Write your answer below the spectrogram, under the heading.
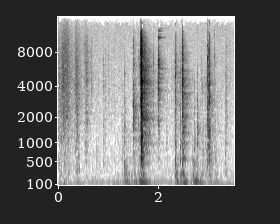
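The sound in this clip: A door is opened with a quiet sharp click, followed by a few softer knocks and rattles at low volume.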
